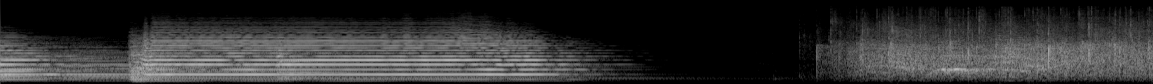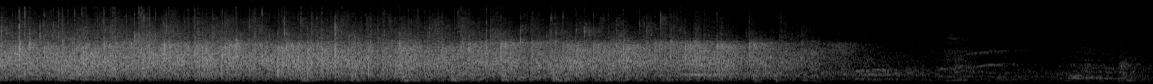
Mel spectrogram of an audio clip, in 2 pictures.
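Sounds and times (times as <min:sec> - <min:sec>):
trumpet music: 0:00.0 - 0:06.8
audience applauding: 0:08.0 - 0:20.3.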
